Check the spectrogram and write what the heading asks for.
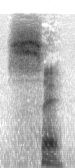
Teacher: और जो तीसरा स होता है इसके उच्चारण में जीवा दांतों को छुएगी। जब जीवा दांतों को छुएगी तो वहां से सीटी निकलती है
